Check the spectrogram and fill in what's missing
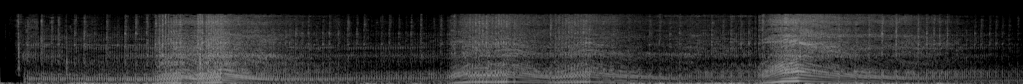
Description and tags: starting chainsaw 1
starting a chainsaw
chainsaw, motorsaege, starting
